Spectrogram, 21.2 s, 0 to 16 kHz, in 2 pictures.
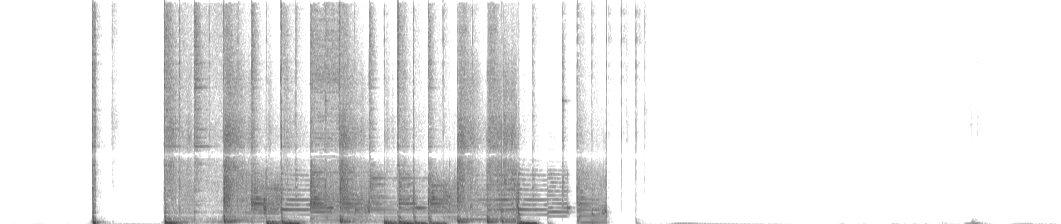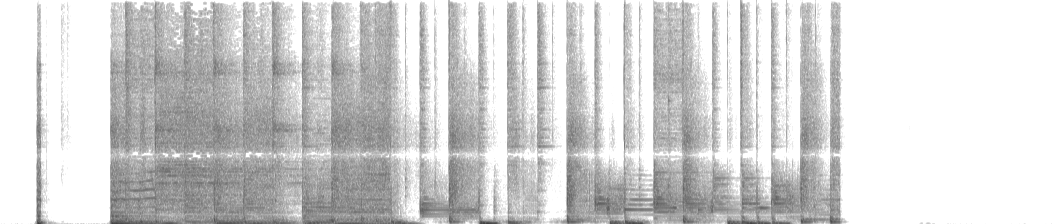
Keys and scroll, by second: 1.1 space, 6.3 space, 9.4 -, 9.7 Return, 9.7 2, 11.2 space, 18.8 space, 19.8 s.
